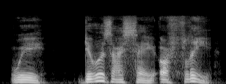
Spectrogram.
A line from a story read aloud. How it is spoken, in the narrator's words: snapped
